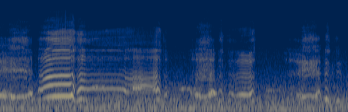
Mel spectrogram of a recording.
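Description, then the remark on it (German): A woman whimpers in high, wavering cries aboard a passenger plane, with a strong drawn-out whine near the start followed by shorter, broken whimpers over a low background murmur. “Es dauerte nicht lange, bis ihr Winseln die Aufmerksamkeit des Personals erregte.”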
